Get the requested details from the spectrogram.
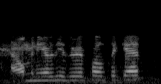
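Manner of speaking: acted snarky, needling voice. Retelling own question to Albatross: imitating own sarcastic question. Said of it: "I was asking sarcastically".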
